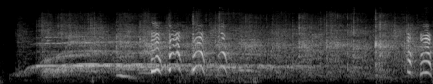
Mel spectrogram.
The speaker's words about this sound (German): Und weil wir ein Hörerlebnis sind, bitte ich euch per Jubel abzustimmen, wer ist für Bild 1?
